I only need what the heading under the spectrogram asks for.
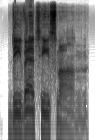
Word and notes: divertissement: British English

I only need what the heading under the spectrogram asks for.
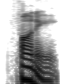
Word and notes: funny: American English

